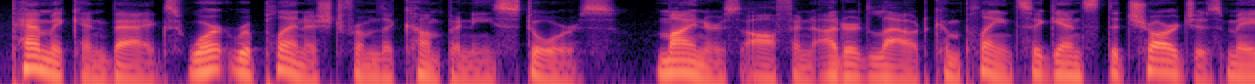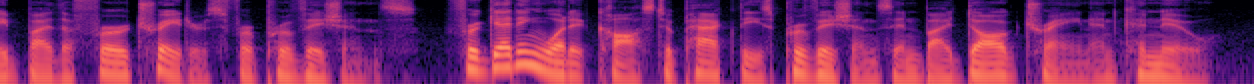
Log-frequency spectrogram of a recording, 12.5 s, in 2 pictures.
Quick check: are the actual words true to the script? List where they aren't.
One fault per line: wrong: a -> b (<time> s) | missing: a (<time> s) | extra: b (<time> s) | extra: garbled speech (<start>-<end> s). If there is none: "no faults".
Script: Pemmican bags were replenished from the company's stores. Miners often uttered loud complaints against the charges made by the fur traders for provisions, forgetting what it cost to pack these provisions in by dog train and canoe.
wrong: were -> weren't (0.9 s)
